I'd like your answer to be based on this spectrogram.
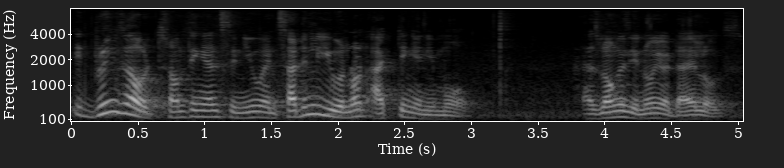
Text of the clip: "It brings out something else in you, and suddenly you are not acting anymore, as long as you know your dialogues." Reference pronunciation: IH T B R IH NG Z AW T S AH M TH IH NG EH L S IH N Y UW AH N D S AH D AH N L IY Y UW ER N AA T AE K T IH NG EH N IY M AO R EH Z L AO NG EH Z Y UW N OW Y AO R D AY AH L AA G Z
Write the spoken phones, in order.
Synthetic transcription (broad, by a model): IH T B R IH NG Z AW T S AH M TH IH NG EH L S IH N Y UW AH N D S AH D AH N L IY Y UW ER N AA T AE K T IH NG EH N IY M AO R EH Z L AO NG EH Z Y UW N OW Y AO D AY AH L AA G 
